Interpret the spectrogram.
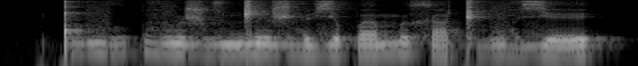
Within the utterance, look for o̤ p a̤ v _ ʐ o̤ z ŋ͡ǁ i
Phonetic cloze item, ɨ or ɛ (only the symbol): ɨ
